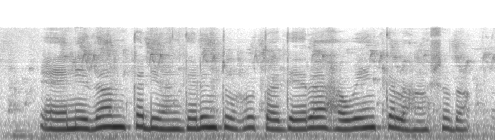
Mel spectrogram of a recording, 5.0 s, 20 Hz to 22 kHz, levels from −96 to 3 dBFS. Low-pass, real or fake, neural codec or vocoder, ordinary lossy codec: 10.8 kHz; real; none; none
